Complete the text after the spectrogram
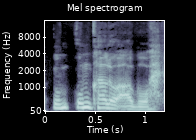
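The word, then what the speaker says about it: Umckaloabo: Du hast ja vorhin gerade das Beispiel von Cola Luabum, ich weiß gar nicht, ob ich es jetzt richtig ausgesprochen habe. – Umkaloabo.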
